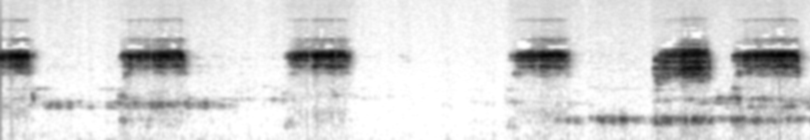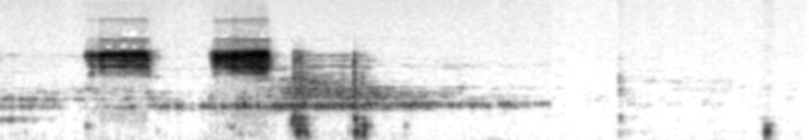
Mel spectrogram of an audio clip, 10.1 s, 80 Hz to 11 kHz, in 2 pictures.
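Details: Owl nest during a parent's 2:40 AM stopover on April 22, 2012: a rapid series of eight raspy hisses, then scuffling thumps and a fading, lower chattering murmur.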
